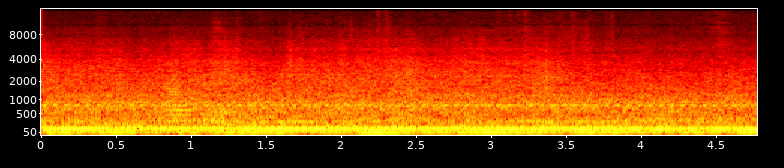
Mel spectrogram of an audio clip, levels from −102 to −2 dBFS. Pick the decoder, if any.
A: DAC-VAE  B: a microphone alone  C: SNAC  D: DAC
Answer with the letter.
B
